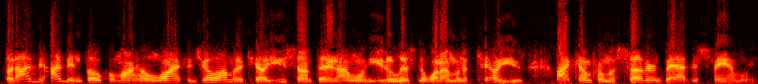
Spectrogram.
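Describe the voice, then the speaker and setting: A man's voice: a little high, animated, fast, sharp tone, no room sound, rough recording. A man in his sixties calling in to a talk radio show, ranting emphatically and stammering over his words. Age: 60s. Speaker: caller. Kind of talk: phone-in talk radio call.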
